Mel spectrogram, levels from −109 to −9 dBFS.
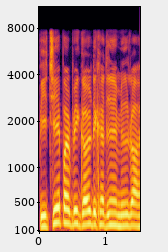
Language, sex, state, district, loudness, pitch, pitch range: Hindi, male, Arunachal Pradesh, Longding, -12 LUFS, 175 Hz, 165-190 Hz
